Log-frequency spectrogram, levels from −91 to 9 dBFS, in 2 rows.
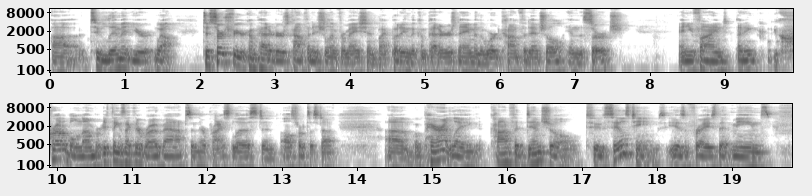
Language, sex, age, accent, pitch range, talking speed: English, male, 40-59, American, 90-115 Hz, 170 wpm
